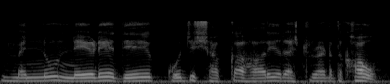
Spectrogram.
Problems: constant background noise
